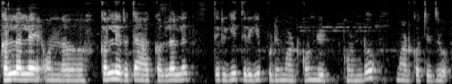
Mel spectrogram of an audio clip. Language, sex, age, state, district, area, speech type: Kannada, female, 18-30, Karnataka, Hassan, urban, spontaneous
